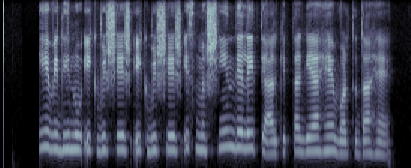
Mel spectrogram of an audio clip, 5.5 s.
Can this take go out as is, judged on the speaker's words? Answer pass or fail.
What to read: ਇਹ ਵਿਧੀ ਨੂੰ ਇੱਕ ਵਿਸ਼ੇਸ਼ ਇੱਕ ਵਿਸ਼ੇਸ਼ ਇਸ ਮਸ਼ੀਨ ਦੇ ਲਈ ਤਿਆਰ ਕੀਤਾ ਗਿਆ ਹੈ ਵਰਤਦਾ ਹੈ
pass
